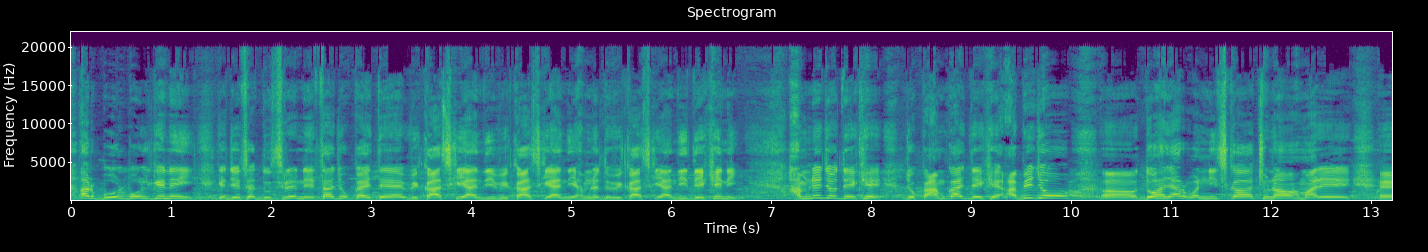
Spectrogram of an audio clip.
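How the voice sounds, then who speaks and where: A man with an extremely high pitch and ordinary pitch variation is heard with audible room echo and noticeable background noise. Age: 60s. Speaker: political party supporter. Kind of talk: street interview.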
